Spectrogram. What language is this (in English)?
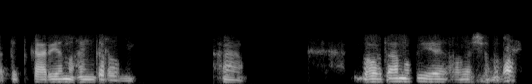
Sanskrit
